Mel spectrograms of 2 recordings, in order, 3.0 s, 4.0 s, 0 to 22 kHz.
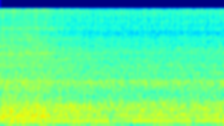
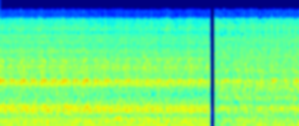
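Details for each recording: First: Used VW Polo with the CFNA engine, the one whose pistons do not knock: steady, even idle hum with no knocking or ticking; healthy engine idling smoothly. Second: 2014 VW Polo with the CFNA engine, fully warm at idle: dull, fairly quick, uneven knocking about three per second over the engine note; piston knock suspected, not confirmed.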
